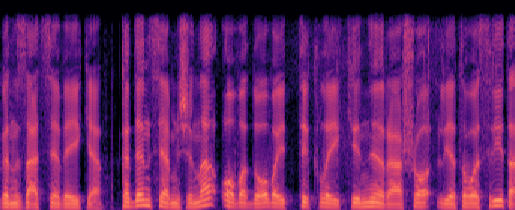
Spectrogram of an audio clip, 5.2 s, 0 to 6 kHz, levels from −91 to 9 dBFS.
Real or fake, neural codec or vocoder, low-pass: real; none; 5.4 kHz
